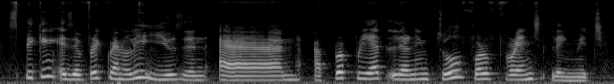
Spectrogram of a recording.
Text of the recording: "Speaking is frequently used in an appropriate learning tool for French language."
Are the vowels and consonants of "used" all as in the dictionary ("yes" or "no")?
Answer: no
